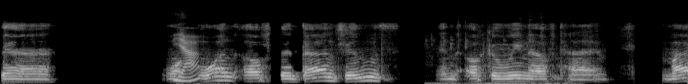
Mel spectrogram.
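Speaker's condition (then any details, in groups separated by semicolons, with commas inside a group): ALS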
